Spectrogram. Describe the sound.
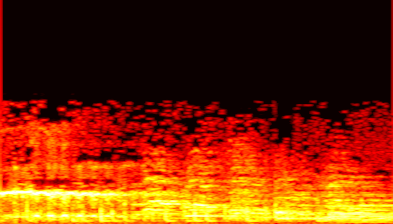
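A wild palomino stallion whinnies with a loud, quavering neigh that starts high and slides gradually lower over about three seconds.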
